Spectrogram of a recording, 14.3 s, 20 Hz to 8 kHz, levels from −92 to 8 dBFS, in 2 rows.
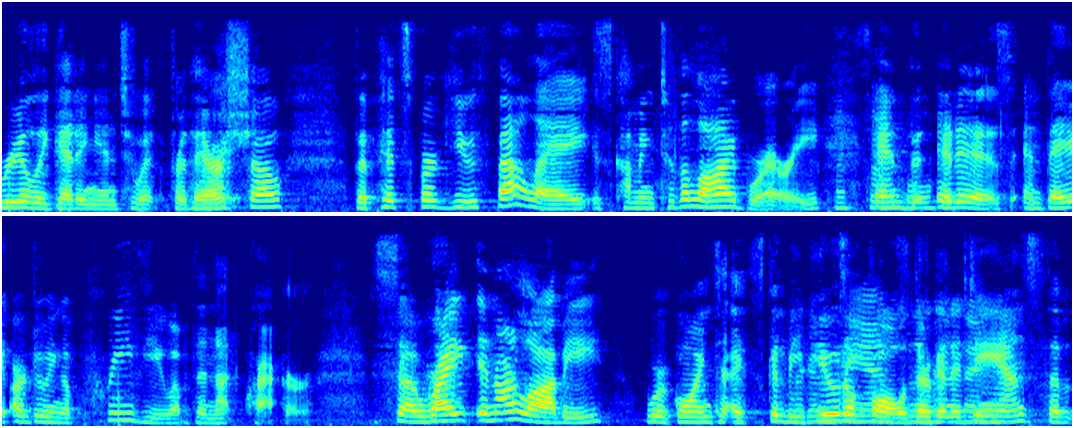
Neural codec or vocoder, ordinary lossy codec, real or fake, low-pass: none; AAC, 32 kbps; real; 7.2 kHz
